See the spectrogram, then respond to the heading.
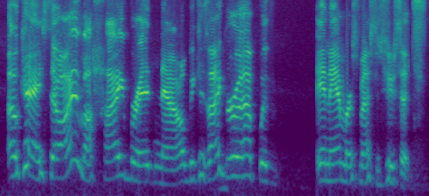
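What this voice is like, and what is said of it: Slight regional American accent. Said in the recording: “You have a bit of an accent”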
